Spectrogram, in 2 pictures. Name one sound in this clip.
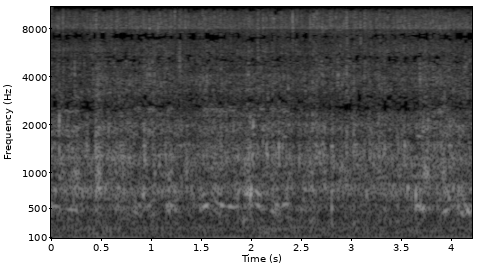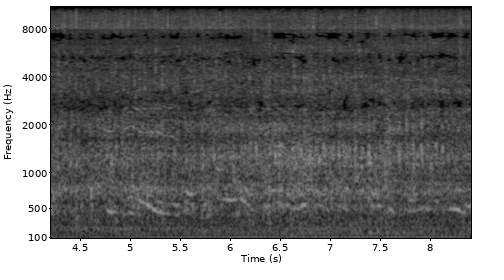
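Boat engines hum steadily.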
